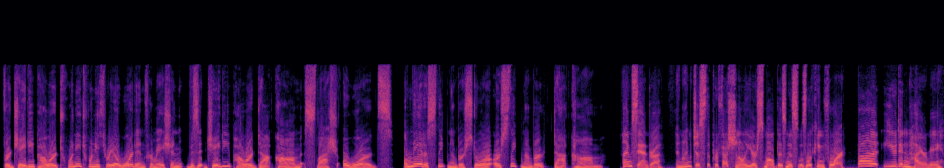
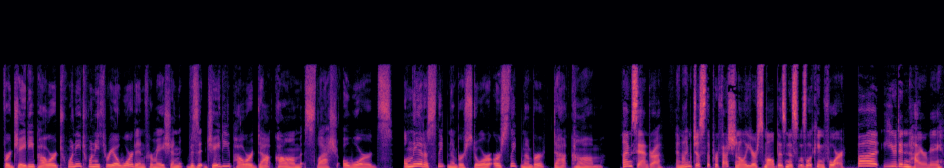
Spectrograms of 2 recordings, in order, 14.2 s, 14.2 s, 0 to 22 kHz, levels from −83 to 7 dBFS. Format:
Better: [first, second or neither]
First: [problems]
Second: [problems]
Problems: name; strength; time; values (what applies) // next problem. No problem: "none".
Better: second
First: distortion; slight; 10 dB below the speech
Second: none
